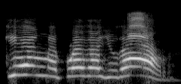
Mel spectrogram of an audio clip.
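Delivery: loud, high, slow cry for help; exclamación. Shown as a demonstration. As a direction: call out for help, drawn out. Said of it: "Y la exclamación". (exclamación fuerte, aguda y alargada)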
